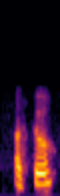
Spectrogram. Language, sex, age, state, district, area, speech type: Sanskrit, male, 18-30, Karnataka, Gadag, rural, conversation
